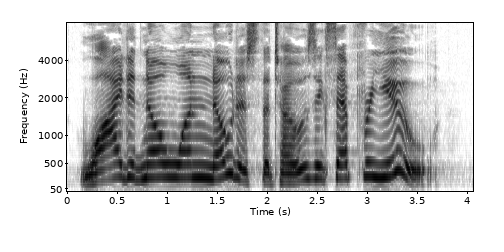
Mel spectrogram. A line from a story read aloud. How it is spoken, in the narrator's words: my father said, arriving triumphantly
